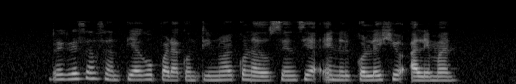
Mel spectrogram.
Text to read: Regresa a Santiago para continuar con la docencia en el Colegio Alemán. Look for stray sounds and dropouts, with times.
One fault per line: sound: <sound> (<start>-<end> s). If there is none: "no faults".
no faults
